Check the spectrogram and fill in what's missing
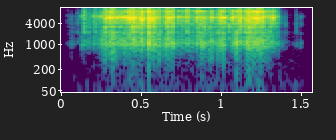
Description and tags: Glass marbles shaken in a small Pyrex bowl. Bright, glassy, grainy sound. Close miked with Rode NT-5s in X-Y configuration. Trimmed, DC removed, and normalized to -6 dB.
